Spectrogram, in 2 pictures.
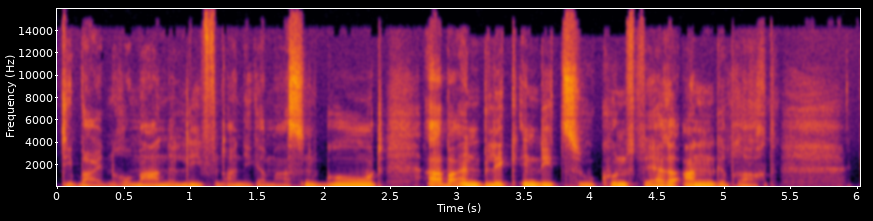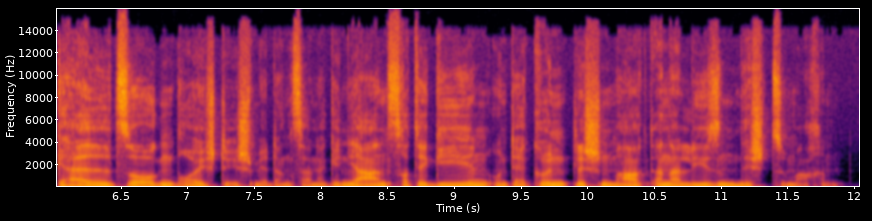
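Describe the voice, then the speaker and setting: Lebhafter Autor mit luxemburgischem Akzent. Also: male voice, on the low side, normal speed, no room sound, clean studio sound. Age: 30s. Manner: lively reading, hesitant when answering. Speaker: author. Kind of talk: reading from his novel and interview answers.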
